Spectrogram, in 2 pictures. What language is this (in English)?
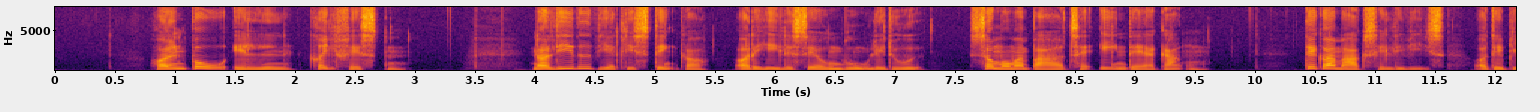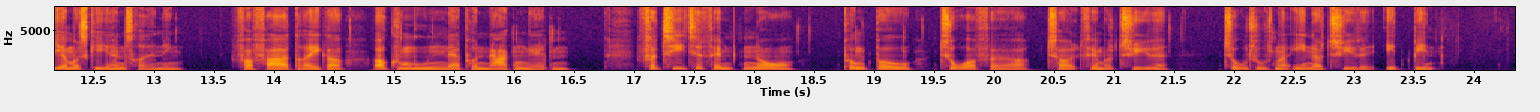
Danish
